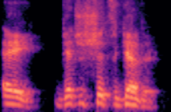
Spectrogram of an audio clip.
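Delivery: firm, no-nonsense, scolding man's voice. Imitating a man telling an acting-up girl off: imitating a man putting his foot down. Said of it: "you need that man to put his foot down".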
